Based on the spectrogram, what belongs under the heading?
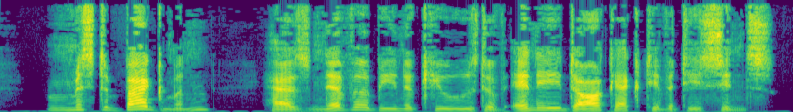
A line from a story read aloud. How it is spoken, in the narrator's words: said Dumbledore calmly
